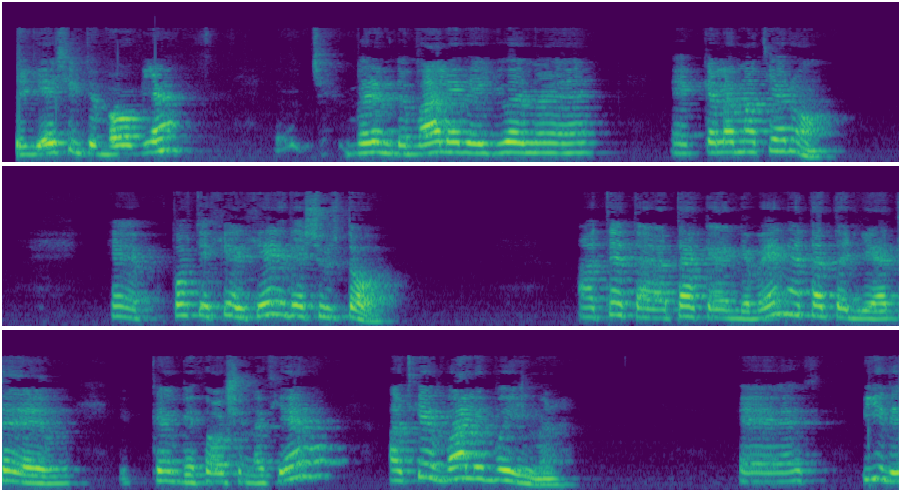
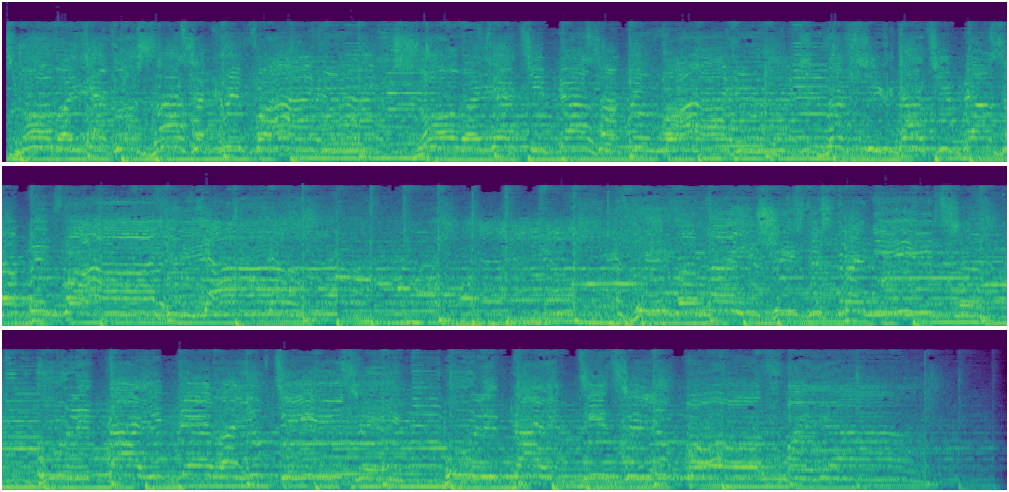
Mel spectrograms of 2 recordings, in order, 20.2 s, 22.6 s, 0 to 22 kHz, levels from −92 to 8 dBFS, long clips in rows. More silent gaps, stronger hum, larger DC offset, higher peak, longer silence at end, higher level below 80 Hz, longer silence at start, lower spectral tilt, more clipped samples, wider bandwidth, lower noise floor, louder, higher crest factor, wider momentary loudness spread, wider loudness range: neither; neither; second, under 0.1% vs 0.2%; about the same, 0 dBFS vs 0 dBFS; about the same, 0 s vs 0.1 s; second, -66 dBFS vs -24 dBFS; about the same, 0.1 s vs 0.05 s; first, -6 dB/octave vs -4.5 dB/octave; neither; second, 11.5 kHz vs 14 kHz; first, -71 dBFS vs -32 dBFS; second, -16 LUFS vs -11 LUFS; first, 18 dB vs 12 dB; first, 16 LU vs 3 LU; first, 5 LU vs 1 LU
